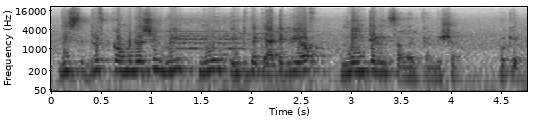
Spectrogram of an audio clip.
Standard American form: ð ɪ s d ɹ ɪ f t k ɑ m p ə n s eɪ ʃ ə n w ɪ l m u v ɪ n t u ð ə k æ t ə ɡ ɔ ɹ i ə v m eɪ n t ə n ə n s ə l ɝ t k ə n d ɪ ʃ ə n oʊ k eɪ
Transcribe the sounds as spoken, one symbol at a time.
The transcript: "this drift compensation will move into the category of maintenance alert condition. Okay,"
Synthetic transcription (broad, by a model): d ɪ s d ɹ ɪ f t k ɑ m b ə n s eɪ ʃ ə n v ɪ l m u v ɪ n t u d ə k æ t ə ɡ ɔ ɹ i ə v m eɪ n t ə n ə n s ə l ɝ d k ə n d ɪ ʃ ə n oʊ k eɪ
